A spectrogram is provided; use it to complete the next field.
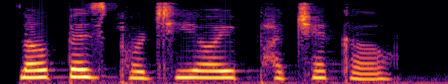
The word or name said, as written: Lopez Portillo y Pacheco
